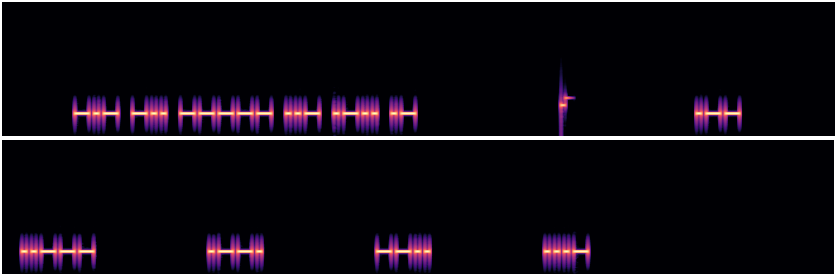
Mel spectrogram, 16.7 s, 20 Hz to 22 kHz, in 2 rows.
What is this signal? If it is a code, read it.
Morse code, heard as a keyed tone, about 25 wpm, spaced as for 11 wpm, 700 Hz. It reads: KD0ULA W2PZV
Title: USA Call Signs - 8x Character Spacing - 25wpm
